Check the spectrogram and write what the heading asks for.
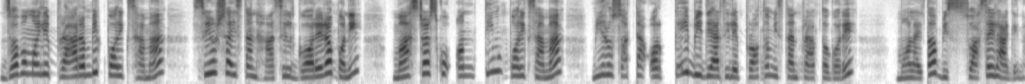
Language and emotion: Nepali, surprised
